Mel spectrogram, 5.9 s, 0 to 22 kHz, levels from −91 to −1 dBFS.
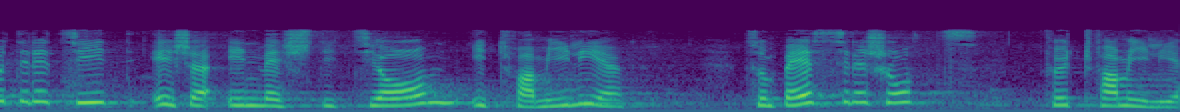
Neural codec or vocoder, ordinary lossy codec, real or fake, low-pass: none; none; real; 7.2 kHz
